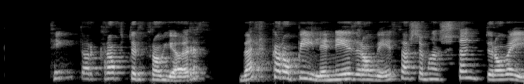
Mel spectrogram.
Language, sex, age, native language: Icelandic, female, 50-59, Icelandic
